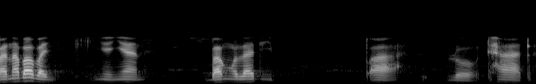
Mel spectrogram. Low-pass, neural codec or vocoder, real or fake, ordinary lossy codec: 3.6 kHz; none; real; Opus, 24 kbps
